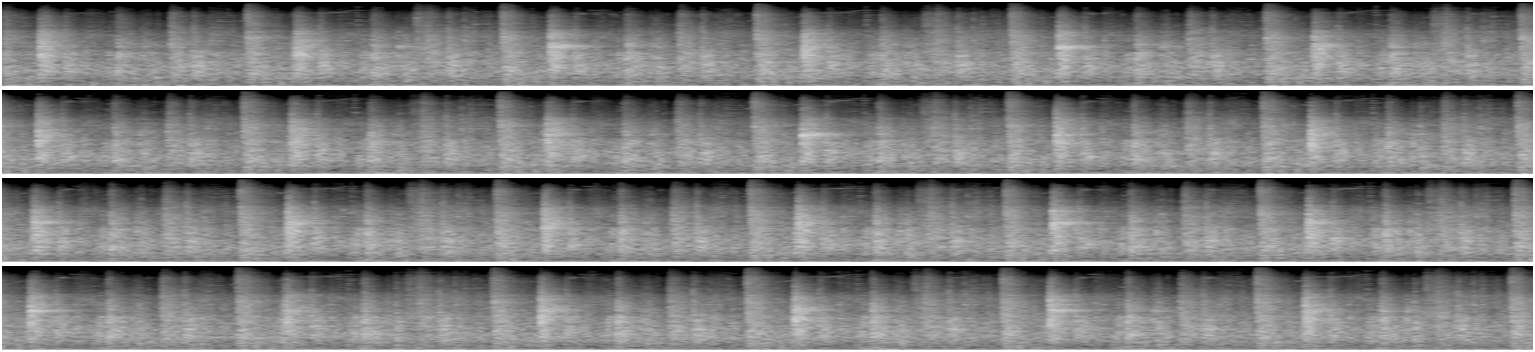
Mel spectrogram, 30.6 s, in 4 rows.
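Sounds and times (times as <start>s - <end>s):
looms weaving in a South India street: 0.0s - 30.6s.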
